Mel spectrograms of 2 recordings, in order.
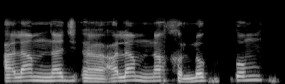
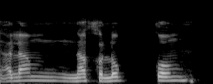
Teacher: علم نخلقکم، یہ جو ہے وہ باریک پڑھا، اور اگر پر پڑھیں علم نخلقکم تو یہ اس طرح ہو جائے گا۔ ٹھیک ہے، ادغام تام ہوگا تو پھر کاف کو باریک پڑھیں گے، اور ادغام ناقص ہوگا تو جو ہے وہ قاف کو موٹا پڑھیں گے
